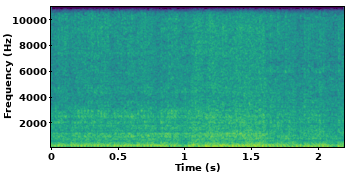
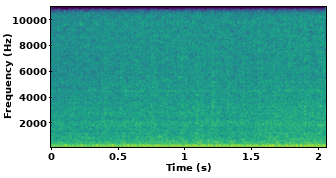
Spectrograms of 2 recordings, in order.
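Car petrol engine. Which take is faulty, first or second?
first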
